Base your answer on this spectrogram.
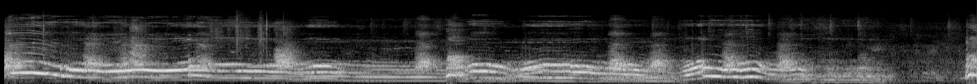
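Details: One of two Siberian huskies howling for their supper in drawn-out, tuneful, yodel-like notes that swoop up and down and waver with brief breaks, begging at feeding time.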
